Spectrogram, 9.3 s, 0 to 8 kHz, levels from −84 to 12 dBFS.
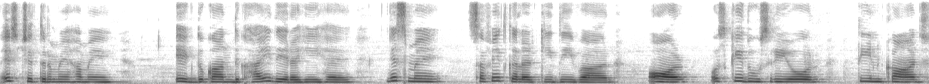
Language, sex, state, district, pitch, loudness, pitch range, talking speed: Hindi, female, Jharkhand, Jamtara, 235 Hz, -19 LUFS, 225-260 Hz, 135 wpm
